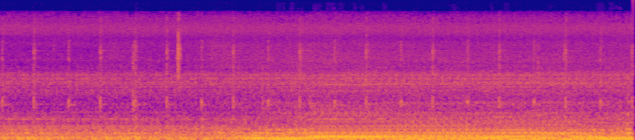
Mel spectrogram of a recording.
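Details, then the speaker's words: Boosted petrol truck running: light, steady diesel-like tick and grinding noise, owner thinks injector pulse carried through the fuel system, transmitted because the fuel pressure regulator is bolted to the firewall; plans to unhook it. "like you hear that like grinding noise and the truck sounds like a freaking diesel so I think it's like the injector pulse and you can hear it through the fuel system"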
